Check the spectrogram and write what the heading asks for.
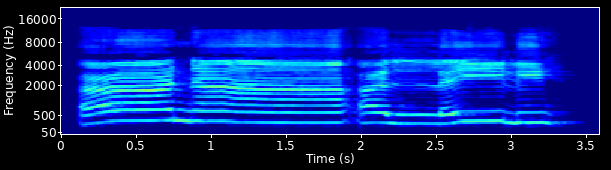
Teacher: آنا خاللی سے پہلے زبر ہے اور اس پر مد بھی ہے، تو ہم اسے 4 حرکت کے برابر کھینچ کے پڑھیں گے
